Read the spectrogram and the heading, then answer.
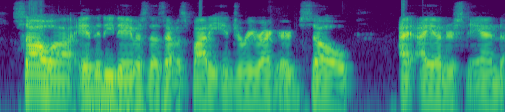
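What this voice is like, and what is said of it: Hoarse voice, cracking like puberty. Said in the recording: “I'm still losing my voice, by the way, so that little puberty hiccup you heard, that's actually happening.”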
